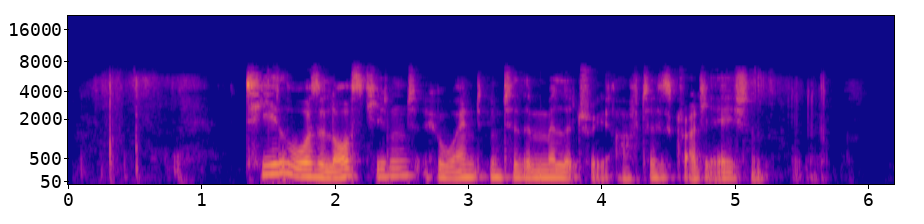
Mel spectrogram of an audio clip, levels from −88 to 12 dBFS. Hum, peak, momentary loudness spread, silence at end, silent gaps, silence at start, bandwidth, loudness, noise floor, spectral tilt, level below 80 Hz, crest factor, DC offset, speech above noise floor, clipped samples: none; -4 dBFS; 22 LU; 0.55 s; none; 0.3 s; 7.6 kHz; -28 LUFS; -74 dBFS; -5.5 dB/octave; -62 dBFS; 24 dB; under 0.1%; 46 dB; under 0.1%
